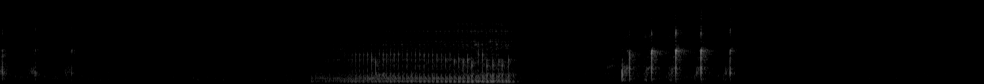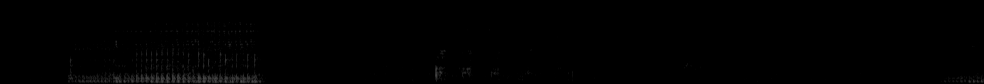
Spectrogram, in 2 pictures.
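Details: A sleeping Dogue de Bordeaux gives two long, slow, rasping breaths about seven seconds apart, with quiet gaps and faint clicks between; snoring.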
